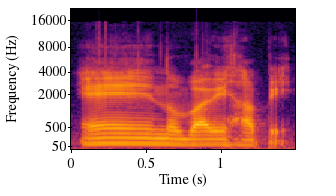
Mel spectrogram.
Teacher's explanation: Regla de las tres consonantes, no se pronuncia la T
